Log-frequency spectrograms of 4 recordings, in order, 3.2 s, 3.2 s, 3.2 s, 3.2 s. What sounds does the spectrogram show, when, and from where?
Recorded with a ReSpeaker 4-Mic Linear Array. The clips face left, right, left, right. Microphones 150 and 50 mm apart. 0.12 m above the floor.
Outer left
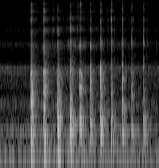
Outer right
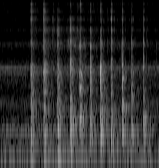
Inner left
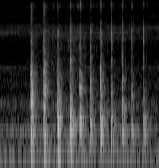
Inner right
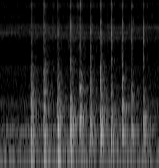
0.6 s running footsteps: 60° left (ahead or behind), 0.8 m; by 3.0 s 15° left (ahead or behind), 2.5 m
